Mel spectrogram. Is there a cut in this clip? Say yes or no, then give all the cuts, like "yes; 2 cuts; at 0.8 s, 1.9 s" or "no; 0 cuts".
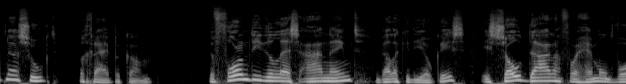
yes; 1 cut; at 4.7 s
